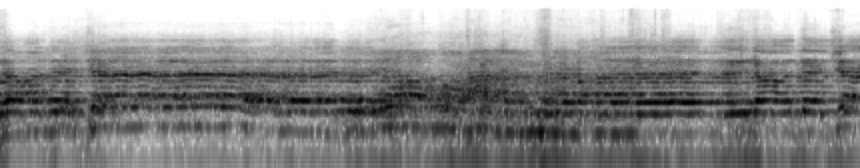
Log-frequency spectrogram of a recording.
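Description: A male reciter chanting a Shia Muharram lament (latmiya) into a microphone, in long, slowly bending melodic lines.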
